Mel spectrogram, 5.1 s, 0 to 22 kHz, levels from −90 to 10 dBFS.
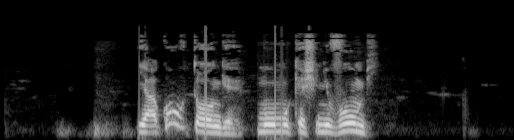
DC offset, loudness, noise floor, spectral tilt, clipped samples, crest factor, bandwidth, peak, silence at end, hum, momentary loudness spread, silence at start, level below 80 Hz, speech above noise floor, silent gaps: under 0.1%; -13 LUFS; -69 dBFS; -5.5 dB/octave; under 0.1%; 14 dB; 11 kHz; 0 dBFS; 1.45 s; none; 6 LU; 0.95 s; -52 dBFS; 57 dB; none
